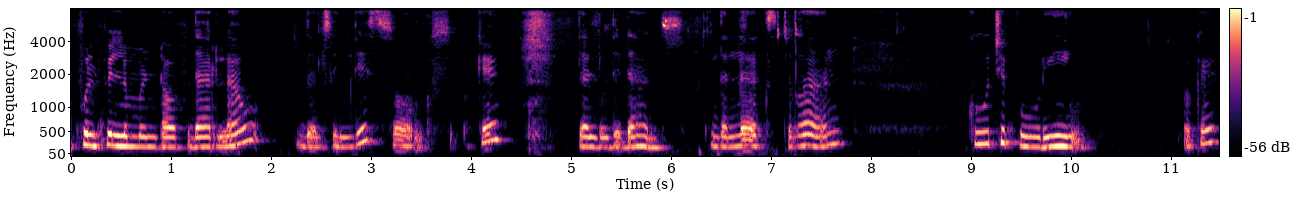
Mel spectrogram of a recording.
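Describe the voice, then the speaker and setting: Woman teacher, slow and gravelly, has a cold, keeps checking her class. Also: mid-range voice, mellow. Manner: fillers and checking questions to students. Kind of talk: classroom lecture, reading then explaining.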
